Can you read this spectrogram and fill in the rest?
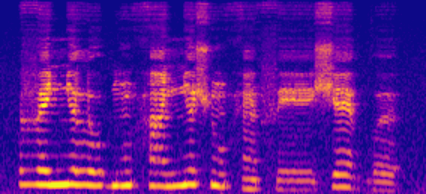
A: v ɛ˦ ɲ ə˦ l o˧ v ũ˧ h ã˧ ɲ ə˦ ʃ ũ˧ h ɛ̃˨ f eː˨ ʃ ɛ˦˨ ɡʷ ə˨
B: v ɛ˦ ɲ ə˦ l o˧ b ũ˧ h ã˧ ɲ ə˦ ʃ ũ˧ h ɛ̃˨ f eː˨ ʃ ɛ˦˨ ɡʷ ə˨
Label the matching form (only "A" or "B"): B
